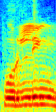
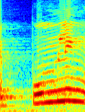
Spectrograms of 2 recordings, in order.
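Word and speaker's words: पुंलिंग: हमारी आदत है कई ये क्या है कि हमारे हैबिचुअल हो गए हम इसको पुरलिंग बोलने के लिए। कितने लिंग होते हैं, 3 लिंग होते हैं, पुरलिंग, स्त्रीलिंग, स्त्रीलिंग और नपुंसकलिंग। तो इनका शुद्ध उच्चारण क्या होता है, वैसे पुमलिंग होता है, क्योंकि ये म है,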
